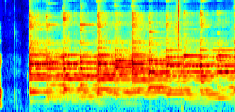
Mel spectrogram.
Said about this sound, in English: I'm gonna put on a bit of music in the background now to set the tone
